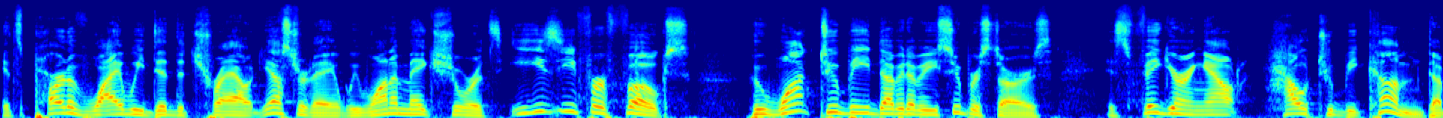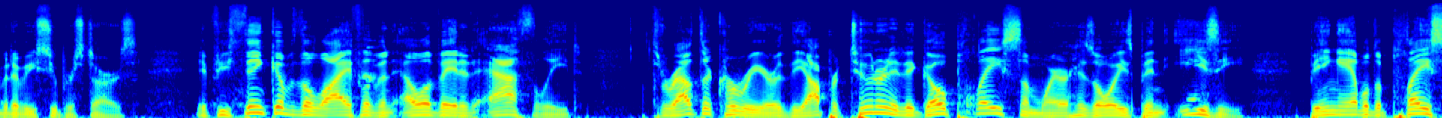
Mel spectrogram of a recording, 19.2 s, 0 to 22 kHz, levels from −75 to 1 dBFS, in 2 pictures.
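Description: A speech clip with three corrupt frame decoded bursts: 2.28–2.33 s after "did the tryout yesterday", 11.98–12.12 s, and 17.49–17.60 s. Each is a short misplaced-energy glitch from damaged frames played anyway, peaking around −30 to −20 dBFS.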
